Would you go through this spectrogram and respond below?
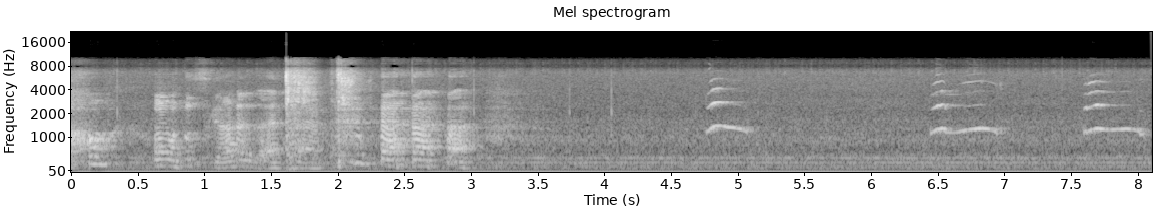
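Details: Mew, a pet cat, calling while trying to reach a crane fly just out of reach. A woman talks for the first three seconds, then three short, clear, high chirping mews follow at uneven gaps, each with a slight upward bend.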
